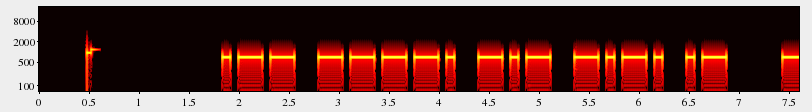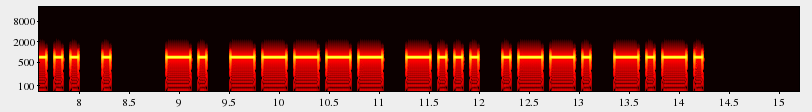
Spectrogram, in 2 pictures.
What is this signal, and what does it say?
Morse code, heard as a keyed tone, about 15 wpm, 700 Hz. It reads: W9KCA DE N0BPC
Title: USA Callsign DE Callsign - 5 Characters - 15wpm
